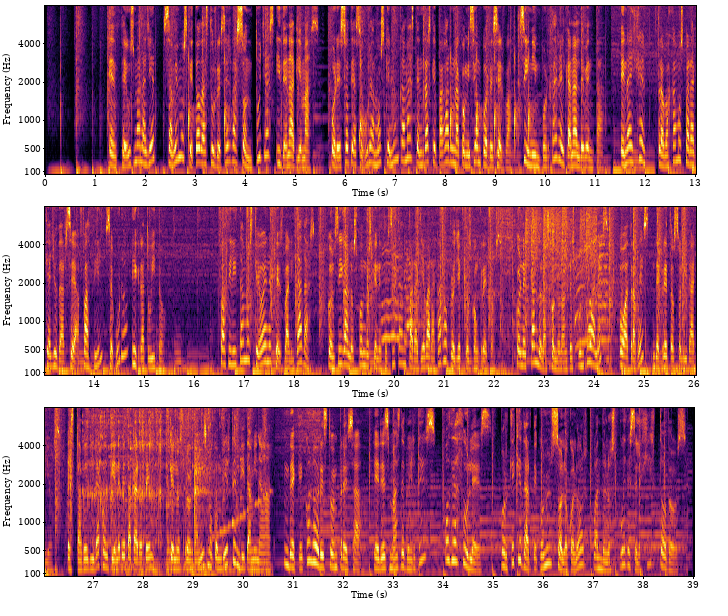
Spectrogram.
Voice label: ES F Corporate up

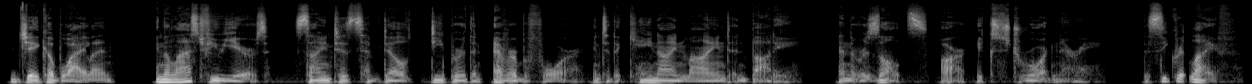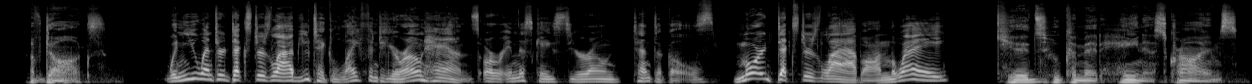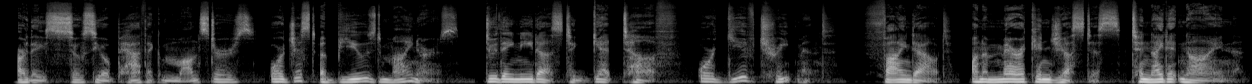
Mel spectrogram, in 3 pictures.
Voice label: Promo

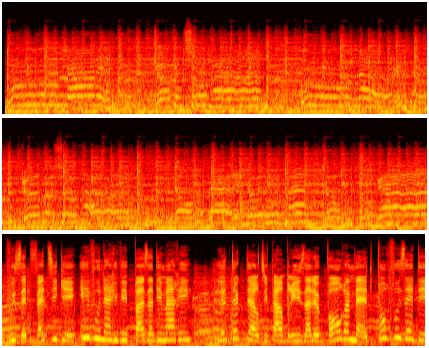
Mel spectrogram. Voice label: Phone Message; Docteur Du Pare Brise

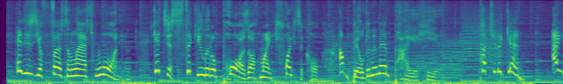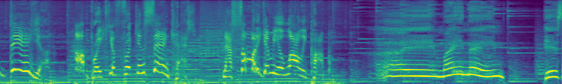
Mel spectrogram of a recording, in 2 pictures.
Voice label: Animation

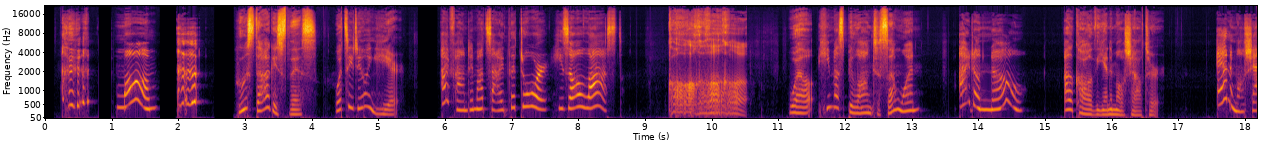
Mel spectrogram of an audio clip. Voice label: all three voices ENGLISH; Hexe Lilli

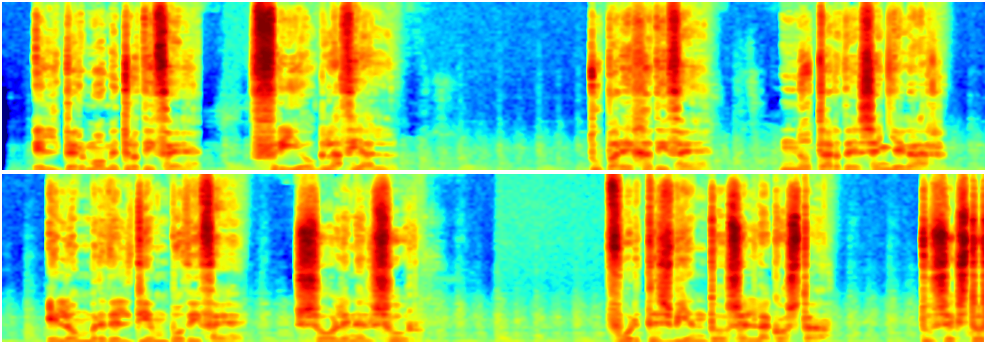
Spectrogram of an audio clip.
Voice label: commercial TV

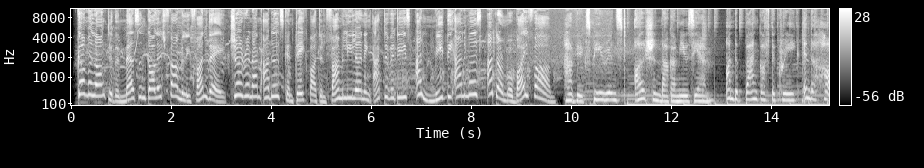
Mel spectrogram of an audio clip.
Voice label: Commercial Showreel English

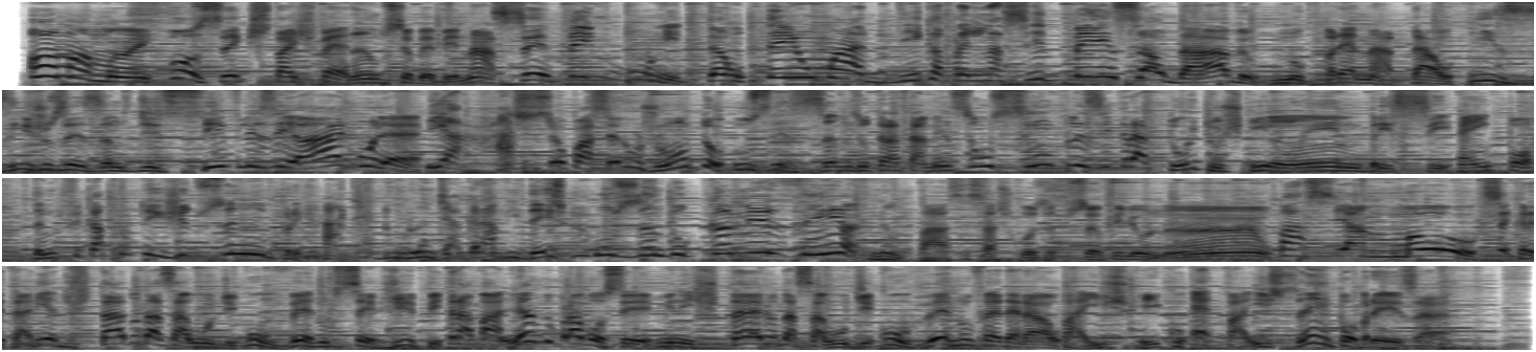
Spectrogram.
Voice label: spot; SES SÃO JOÃO

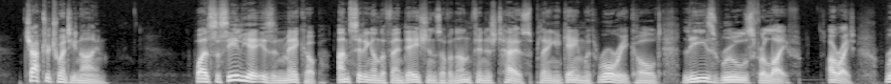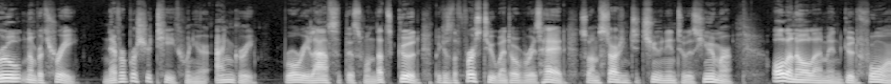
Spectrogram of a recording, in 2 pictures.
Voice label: Audiobook Narration

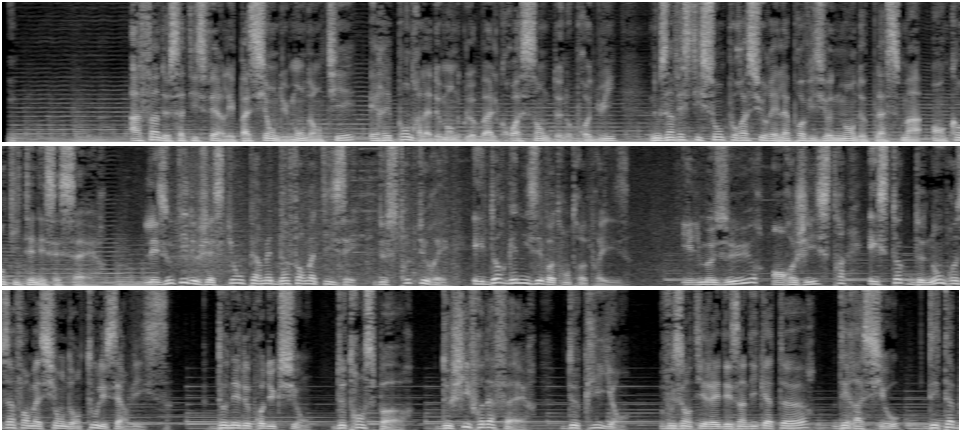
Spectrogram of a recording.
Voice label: FILMS CORPORATE

